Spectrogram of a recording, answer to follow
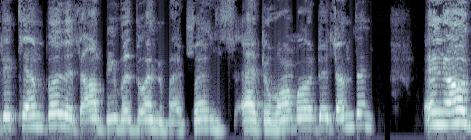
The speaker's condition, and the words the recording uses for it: Cerebral palsy. Every day, because of my speech impediment, I get discriminated against.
